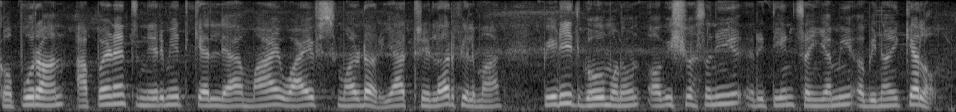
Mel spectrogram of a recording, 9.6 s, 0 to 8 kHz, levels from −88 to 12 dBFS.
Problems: background sounds at intervals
